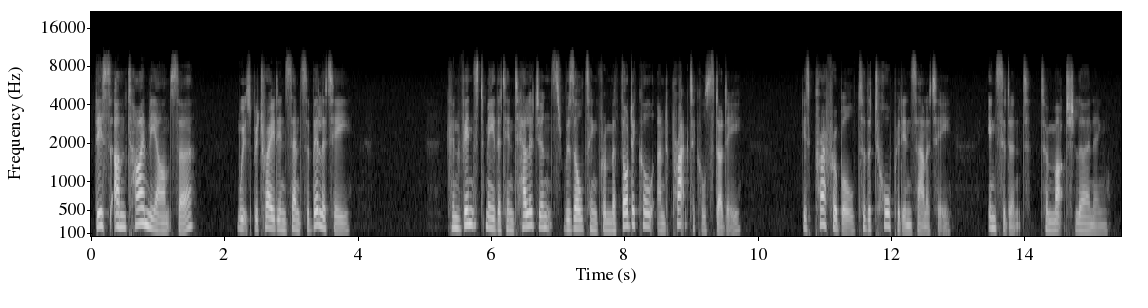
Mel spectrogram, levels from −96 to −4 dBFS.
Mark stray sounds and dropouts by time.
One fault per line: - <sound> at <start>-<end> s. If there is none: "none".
none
